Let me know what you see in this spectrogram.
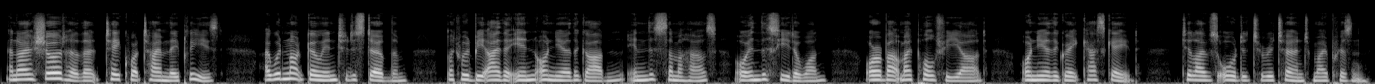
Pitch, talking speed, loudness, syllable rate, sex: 195 Hz, 240 wpm, -17 LUFS, 6.3 syllables/s, female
